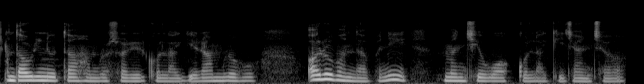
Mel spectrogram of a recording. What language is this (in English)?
Nepali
